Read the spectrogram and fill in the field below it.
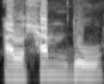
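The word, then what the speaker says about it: الحمد: Alhamdu hanya harus dibaca tipis karena artinya adalah pujian.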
